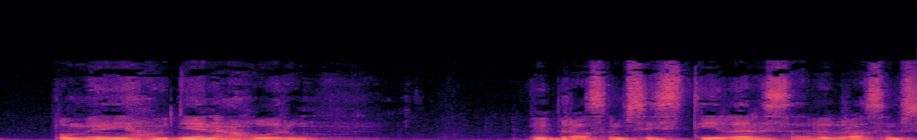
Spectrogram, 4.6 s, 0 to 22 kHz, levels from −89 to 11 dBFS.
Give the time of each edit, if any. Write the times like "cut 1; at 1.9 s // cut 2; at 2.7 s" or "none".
cut 1; at 2.6 s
